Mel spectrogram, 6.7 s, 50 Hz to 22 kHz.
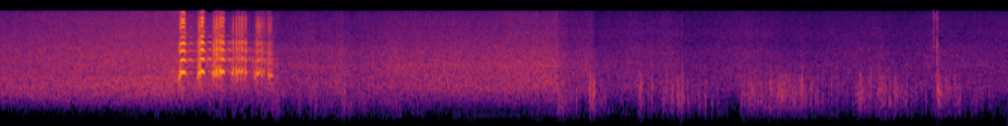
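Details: A masked lapwing (spur-winged plover) defending its nest of four eggs in a park beside a football ground at Upper Mt Gravatt, disturbed from about 20 m away, gives a short, harsh burst of about five rapid, strident alarm notes, then faint ticks and rustling.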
